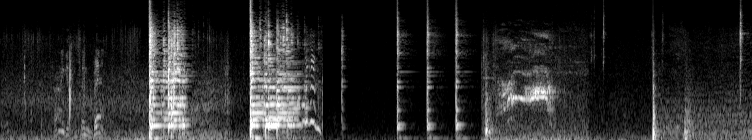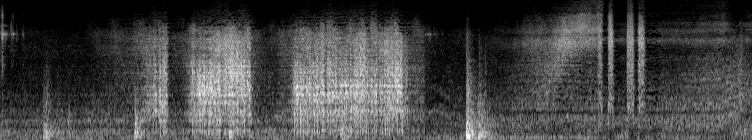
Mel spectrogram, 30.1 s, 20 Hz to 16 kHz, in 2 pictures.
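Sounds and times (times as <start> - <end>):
hammer striking metal tube: 3.0 - 3.9, 5.0 - 6.2, 7.9 - 9.6
steady hissing: 9.6 - 30.0.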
